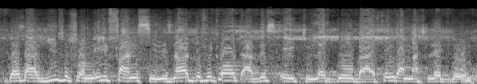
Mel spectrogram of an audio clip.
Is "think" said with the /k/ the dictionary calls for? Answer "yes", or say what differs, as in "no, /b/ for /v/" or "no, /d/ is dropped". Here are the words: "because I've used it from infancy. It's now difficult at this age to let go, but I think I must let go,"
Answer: yes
